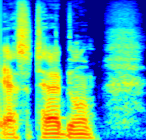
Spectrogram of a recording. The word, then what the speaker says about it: acetabulum: called the acetabulum so with that how you pronounce that word the acetabulum and you have a really strong bone that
